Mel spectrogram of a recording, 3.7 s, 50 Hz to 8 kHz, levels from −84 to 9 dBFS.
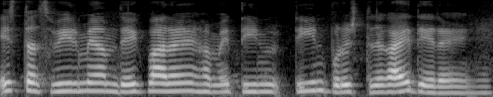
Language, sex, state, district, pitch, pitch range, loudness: Hindi, female, Bihar, Vaishali, 225 Hz, 215-240 Hz, -17 LUFS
